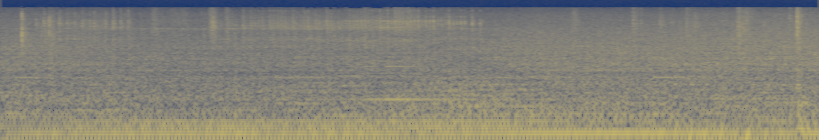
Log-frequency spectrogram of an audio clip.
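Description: A houseboat's onboard engine running, a steady low drone that continues evenly throughout.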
